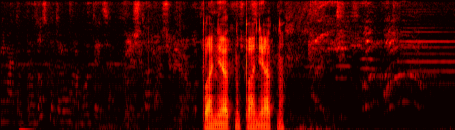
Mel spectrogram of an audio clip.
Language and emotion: Russian, neutral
